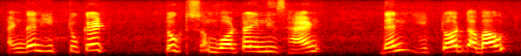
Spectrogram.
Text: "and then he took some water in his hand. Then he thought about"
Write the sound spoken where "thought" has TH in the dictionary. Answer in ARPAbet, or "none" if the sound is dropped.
T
